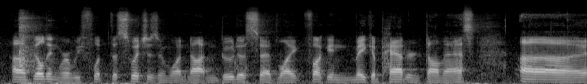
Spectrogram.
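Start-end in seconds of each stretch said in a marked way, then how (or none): none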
